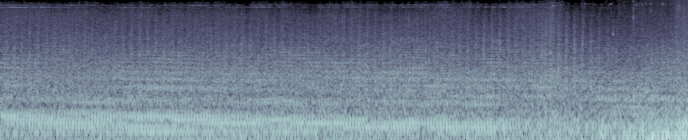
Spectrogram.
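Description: An aircraft engine drones steadily.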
